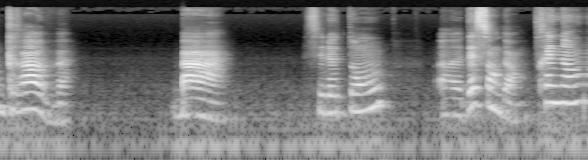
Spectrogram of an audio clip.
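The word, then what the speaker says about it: bá: Mais si on ajoute l'accent aigu, on le prononce ba, le ton montant. Alors, ba, le ton montant avec l'accent aigu ajouté ici.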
